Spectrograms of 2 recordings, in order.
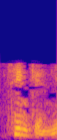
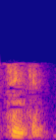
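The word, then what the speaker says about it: Tienken: It's pronounced Tinkin, yes, Chris Tinkin.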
